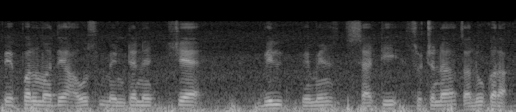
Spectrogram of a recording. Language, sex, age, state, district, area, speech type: Marathi, male, 30-45, Maharashtra, Amravati, rural, read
